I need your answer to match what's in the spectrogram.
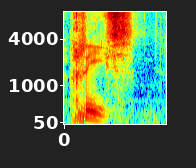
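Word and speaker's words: Rhys: Actually, the RH in Welsh is actually pronounced so it's Reese.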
